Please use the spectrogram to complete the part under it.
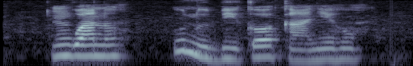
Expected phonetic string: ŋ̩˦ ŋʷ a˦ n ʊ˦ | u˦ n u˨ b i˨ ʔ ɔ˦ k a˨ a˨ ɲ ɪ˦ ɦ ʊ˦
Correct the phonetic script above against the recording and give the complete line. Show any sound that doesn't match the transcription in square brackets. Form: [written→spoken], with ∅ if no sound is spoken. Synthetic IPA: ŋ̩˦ [ŋʷ→ɡʷ] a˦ n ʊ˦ | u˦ n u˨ b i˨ [ʔ→k] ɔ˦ k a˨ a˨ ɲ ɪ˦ ɦ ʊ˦

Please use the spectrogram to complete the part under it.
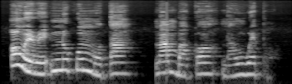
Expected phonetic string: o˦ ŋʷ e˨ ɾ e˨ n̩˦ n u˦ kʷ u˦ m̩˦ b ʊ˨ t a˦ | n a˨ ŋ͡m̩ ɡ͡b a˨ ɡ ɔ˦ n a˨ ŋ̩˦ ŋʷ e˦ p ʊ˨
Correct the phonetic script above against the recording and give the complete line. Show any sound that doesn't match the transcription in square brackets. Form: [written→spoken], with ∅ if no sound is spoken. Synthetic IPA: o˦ ŋʷ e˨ ɾ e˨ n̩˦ n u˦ kʷ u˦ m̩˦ [b→m] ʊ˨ t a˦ | n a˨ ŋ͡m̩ ɡ͡b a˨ [ɡ→k] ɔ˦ n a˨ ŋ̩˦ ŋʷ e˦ p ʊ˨

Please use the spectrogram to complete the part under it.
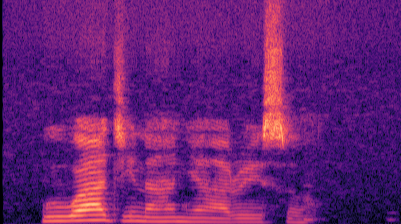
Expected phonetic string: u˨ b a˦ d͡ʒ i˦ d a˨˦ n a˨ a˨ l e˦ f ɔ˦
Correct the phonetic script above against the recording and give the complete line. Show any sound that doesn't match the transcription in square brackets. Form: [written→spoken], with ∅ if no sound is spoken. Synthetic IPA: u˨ [b→w] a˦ d͡ʒ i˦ [d→n] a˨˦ [n→ɲ] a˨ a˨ [l→ɾ] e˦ [f→s] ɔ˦

